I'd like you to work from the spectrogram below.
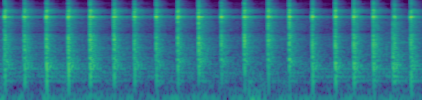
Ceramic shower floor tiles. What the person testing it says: when I tap on these tiles in the shower, these tiles here are drummy and loose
